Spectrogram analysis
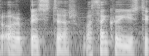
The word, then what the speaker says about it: Bicester: next one okay right right away next up bicester so is it bicester or bister i think we used to call it bister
